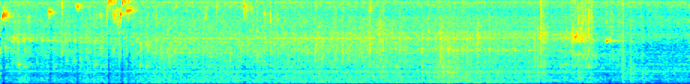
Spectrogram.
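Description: A drill press motor whirs steadily.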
